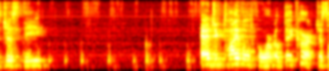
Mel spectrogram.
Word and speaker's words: Descartes: say his name right don't be saying disc artis that's not how it's said I hear you at a fancy cocktail party saying you've read tusk Artie's everyone's gonna laugh at you and I'm not gonna feel bad for you because I told you how to say his name it's take heart like des cart yeah it's French the French spill and pronounce things differently so Rene Descartes now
